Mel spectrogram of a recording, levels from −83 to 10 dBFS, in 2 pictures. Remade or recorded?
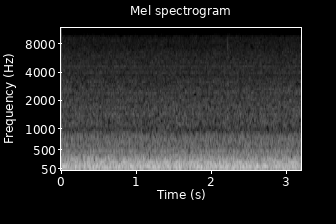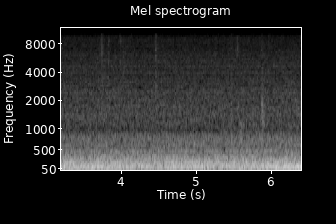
recorded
